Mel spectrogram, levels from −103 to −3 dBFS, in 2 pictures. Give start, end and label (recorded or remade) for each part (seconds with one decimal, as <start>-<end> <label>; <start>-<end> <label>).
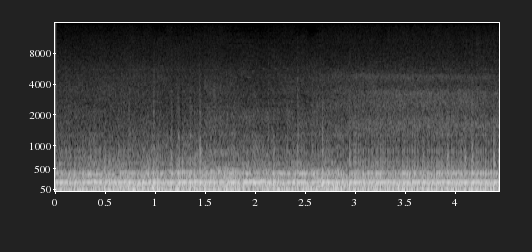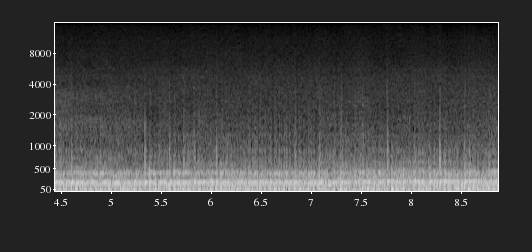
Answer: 0.0-2.9 remade; 2.9-4.6 recorded; 4.6-6.3 remade; 6.3-7.1 recorded; 7.1-8.9 remade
